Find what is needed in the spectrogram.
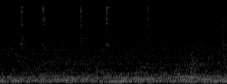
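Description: Hair-cutting scissors snipping through wet hair, about five short, crisp snips in quick succession.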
